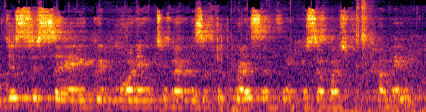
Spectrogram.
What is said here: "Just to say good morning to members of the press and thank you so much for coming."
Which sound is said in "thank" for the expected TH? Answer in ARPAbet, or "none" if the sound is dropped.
TH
